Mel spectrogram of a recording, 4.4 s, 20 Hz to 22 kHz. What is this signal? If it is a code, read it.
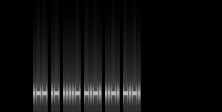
Morse code, heard as a keyed tone, about 37 wpm, 700 Hz. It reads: WA4CFC
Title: USA Call Signs - 6 Characters - 40wpm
